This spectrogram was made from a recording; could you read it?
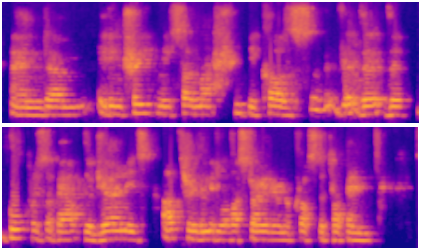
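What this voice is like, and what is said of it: English Cockney and Essex accent. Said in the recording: “It's from England, but my dad was a Cockney, so I have a very Cockney accent... So I also have an Essex accent as well.”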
